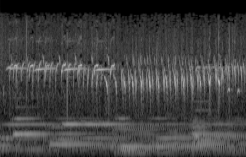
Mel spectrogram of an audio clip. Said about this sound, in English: It was a pretty big thing. There were hundreds of such recordings made. This is one of those many recordings of some kind of canary aviary accompanied by some sentimental piano music.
